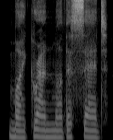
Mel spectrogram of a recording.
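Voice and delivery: ordinary delivery, nothing marked

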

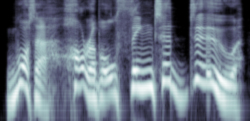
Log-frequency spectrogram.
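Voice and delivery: a touch of an outraged cry. A narrator's reading. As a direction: Porthos protests the arrest, mildly indignant. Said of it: "cried Porthos".

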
